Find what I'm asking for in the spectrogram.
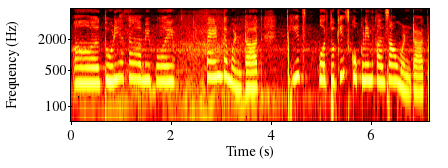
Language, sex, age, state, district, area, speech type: Goan Konkani, female, 30-45, Goa, Ponda, rural, spontaneous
